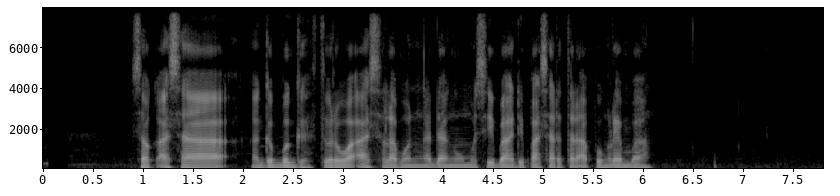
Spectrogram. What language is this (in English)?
Sundanese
